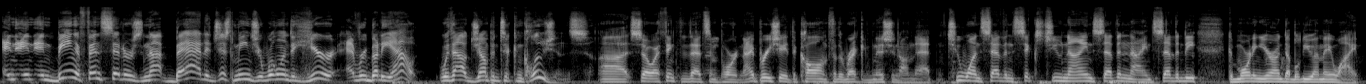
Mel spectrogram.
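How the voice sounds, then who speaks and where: A man's voice: on the high side, animated, fast talker, few pauses, pushed and bright, dry recording. An American man hosting a live radio call-in show, chatting casually into a close studio mic. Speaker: radio talk show host. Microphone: close broadcast studio mic.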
